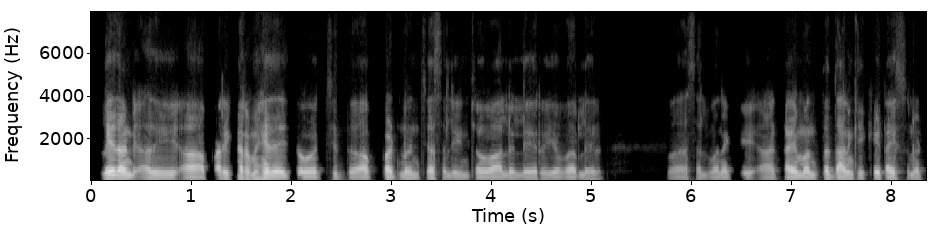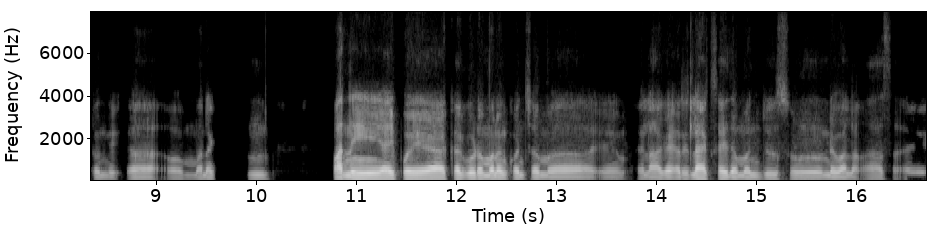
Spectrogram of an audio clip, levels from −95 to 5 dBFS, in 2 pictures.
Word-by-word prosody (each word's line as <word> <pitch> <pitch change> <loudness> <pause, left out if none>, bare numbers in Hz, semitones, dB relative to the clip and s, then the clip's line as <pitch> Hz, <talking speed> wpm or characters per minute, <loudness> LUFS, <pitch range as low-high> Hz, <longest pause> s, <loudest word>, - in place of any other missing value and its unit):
లేదండి, 160 -10 +8
అది 120 +1 +1 0.3
ఆ - - +4 0.2
పరికరమేదైతే 115 0 +2
వచ్చిందో 120 0 -8
అప్పటినుంచి 120 +2 -3
అసలు 110 -1 -11
ఇంట్లో 105 +2 -6
వాళ్ళు 110 0 -2
లేరు, 115 +3 -4 0.2
ఎవర్లేరు 110 +2 -7 0.9
అసలు 105 0 -15
మనకి 100 -1 -10 0.2
ఆ - - -8 0.2
టైమంతా 110 +2 +1
దానికే 110 +1 0
కేటాయిస్తున్నటుంది. 100 -2 -4 0.2
ఆహ్, 100 0 -6
హ్మ్ 100 0 -12
మనకి 100 -2 -8 0.3
హ్మ్. 105 -1 -9 0.7
పని 110 +3 +6 0.3
అయిపోయాక 125 +1 +4
కూడా 135 +1 +4
మనం 120 -2 +4
కొంచెం 115 0 -3 1.0
ఇలాగా 110 +2 -3
ఏం - - -3
రిలాక్స్ 115 +1 0
అవుదామని 115 0 0
చూస్తుండేవాళ్ళం 110 -3 -4
ఆ - - -11
సరే 105 - -19
110 Hz, 120 wpm, -23 LUFS, 105-120 Hz, 1.0 s, లేదండి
